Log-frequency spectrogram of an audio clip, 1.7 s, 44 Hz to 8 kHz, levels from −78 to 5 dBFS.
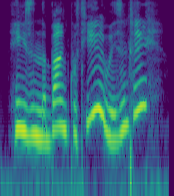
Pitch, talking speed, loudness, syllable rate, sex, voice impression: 285 Hz, 275 wpm, -14 LUFS, 5.8 syllables/s, female, feminine, adult-like, slightly relaxed, powerful, slightly muffled, slightly raspy, calm, unique, elegant, lively, slightly sharp, modest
